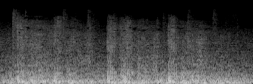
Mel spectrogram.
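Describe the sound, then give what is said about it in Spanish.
Bombs fall and explode on Gaza in a dense, loud, rumbling barrage of booms that rolls on without a break. “Este no es, evidentemente, el sonido del alto el fuego. En las últimas horas, las bombas han seguido cayendo sobre Gaza.”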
